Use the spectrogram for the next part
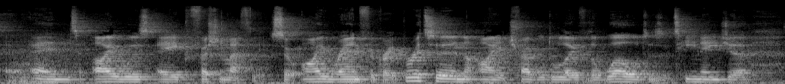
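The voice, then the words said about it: English accent. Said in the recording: “I actually grew up in England, probably tell from my accent,”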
